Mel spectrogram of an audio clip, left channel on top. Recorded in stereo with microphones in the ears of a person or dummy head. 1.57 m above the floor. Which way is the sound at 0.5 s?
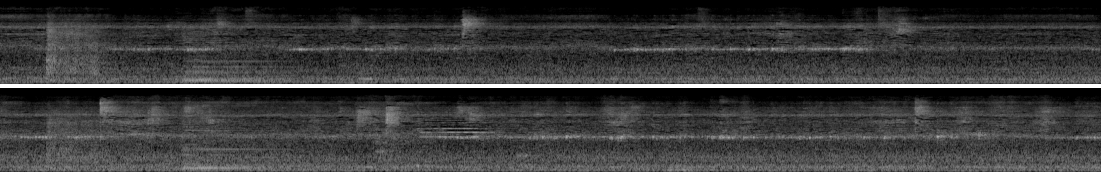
45° left (ahead or behind).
